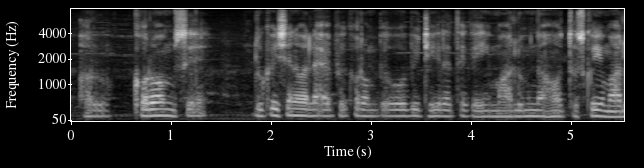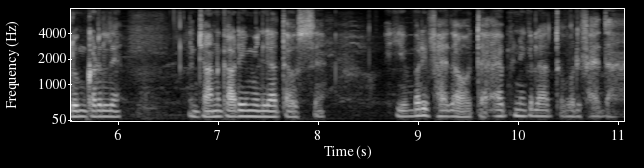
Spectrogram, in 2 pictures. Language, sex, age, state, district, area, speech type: Urdu, male, 18-30, Bihar, Supaul, rural, spontaneous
